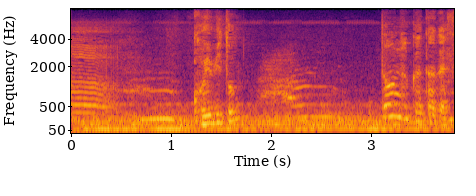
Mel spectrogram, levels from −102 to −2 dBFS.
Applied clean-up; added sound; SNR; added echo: none; Cricket / Growling; 8 dB; none.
